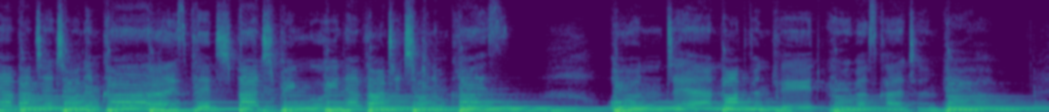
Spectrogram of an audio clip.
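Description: A woman singing a German children's song to her own strummed classical acoustic guitar, the strums falling in a steady rhythm of about two a second.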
